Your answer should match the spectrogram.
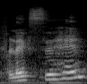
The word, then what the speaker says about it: Lexham: 발음해 주실래요? 이거 논쟁이 있더라고요. 논쟁이 그래요? 있는데. 렉스햄 성경 지리 주석.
